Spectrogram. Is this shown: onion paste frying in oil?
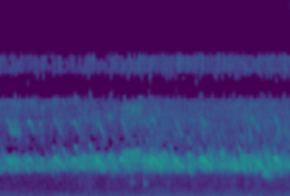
no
